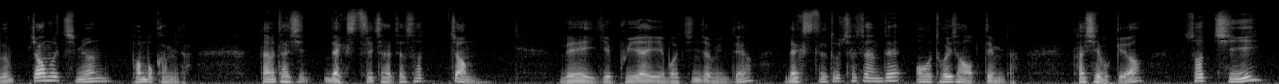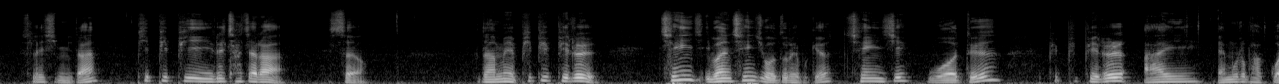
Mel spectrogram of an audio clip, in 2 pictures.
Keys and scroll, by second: 0.2 ., 3.3 n, 4.5 ., 8.3 n, 12.0 /, 14.1 p, 14.4 p, 14.6 p, 16.7 Return, 19.5 c, 22.1 w, 24.2-25.5 typing.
